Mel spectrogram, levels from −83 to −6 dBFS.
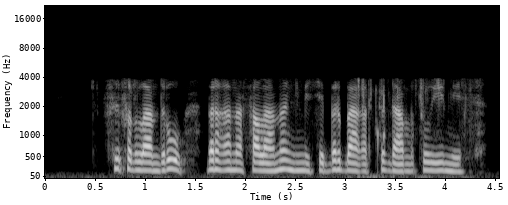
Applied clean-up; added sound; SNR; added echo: neural diffusion model UNIVERSE++.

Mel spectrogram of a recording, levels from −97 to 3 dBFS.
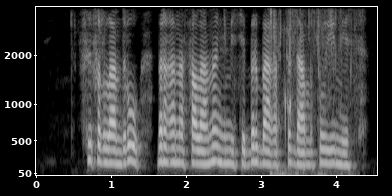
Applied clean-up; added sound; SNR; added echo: none; Chewing, mastication; 14 dB; none.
